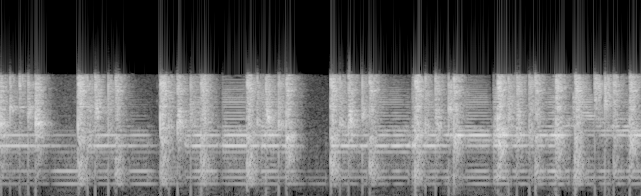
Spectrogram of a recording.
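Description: A Rajasthani jaw harp (morchang) plucked in a fast rhythm, its drone carrying shifting overtones, with a pair of spoons clacking rapid beats alongside it. The playing breaks off briefly a few times, almost to silence for a moment just after three seconds in.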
